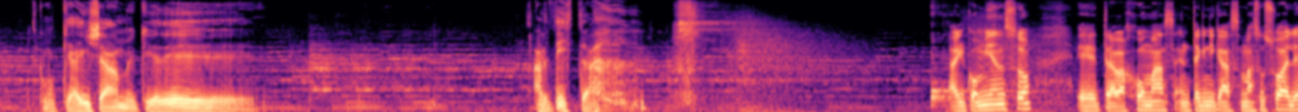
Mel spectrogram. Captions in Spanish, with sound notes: Como que ahí ya me quedé... (Riendo) artista. Al comienzo, trabajó en técnicas más usuales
